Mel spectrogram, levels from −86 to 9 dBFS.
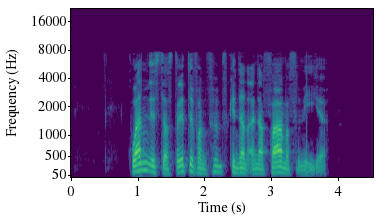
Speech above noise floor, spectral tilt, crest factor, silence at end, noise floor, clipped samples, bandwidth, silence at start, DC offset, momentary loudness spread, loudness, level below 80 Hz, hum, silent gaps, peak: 43 dB; -6 dB/octave; 22 dB; 0.75 s; -65 dBFS; under 0.1%; 8 kHz; 0.9 s; under 0.1%; 14 LU; -22 LUFS; -58 dBFS; none; none; -2 dBFS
